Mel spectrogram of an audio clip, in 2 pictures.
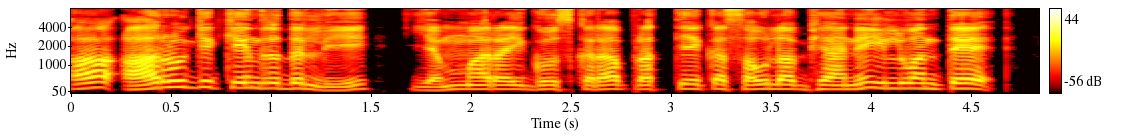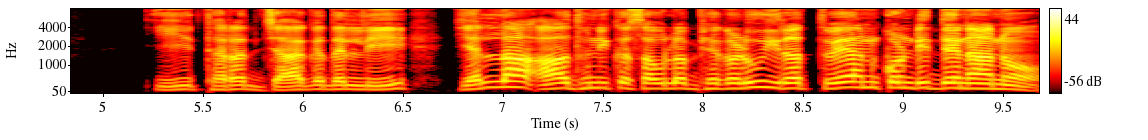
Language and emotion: Kannada, surprised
